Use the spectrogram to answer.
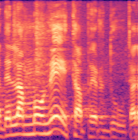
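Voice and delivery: usual speaking voice

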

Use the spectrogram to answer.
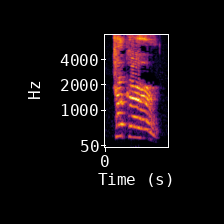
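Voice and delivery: high, glad call across the day room; calling out a name. Retold or imitated. Old vet spots his friend and calls his name, excited, high-pitched. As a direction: shout his nickname like you're happy to see him.

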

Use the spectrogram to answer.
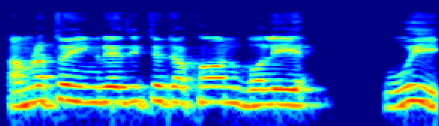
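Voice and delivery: ordinary talk, nothing marked

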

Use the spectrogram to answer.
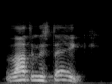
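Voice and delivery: high, loud, slow anguished plea; Narcissus calling out. Shown as a demonstration. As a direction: cry out to the fleeing reflection. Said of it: "Wat moet je niet doen?".

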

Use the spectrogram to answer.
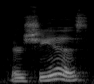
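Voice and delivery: plain reading voice

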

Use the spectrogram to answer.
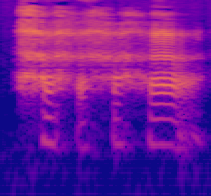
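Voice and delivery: low, slow villain chuckle; wolf chuckling at the lambs; sly wolf laugh. A narrator's reading. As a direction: laugh slowly like a hungry wolf.

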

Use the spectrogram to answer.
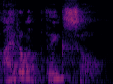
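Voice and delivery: soft, doubtful whisper. Acted. Little boy doubting the others, whispered. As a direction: breathe it doubtfully. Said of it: "He says".

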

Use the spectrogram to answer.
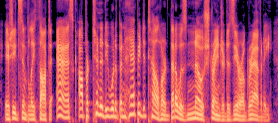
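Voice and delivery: ordinary delivery, nothing marked

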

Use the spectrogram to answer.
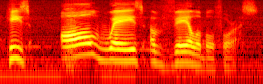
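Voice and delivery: "always" stretched slowly for emphasis; stress on always. Real, not acted. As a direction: slowly repeat it, drawing out "always". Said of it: "let me say it again".

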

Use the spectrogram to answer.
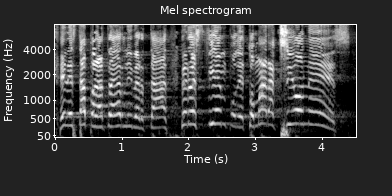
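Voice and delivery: loud, building full-force preaching. Real, not acted. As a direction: build to a high, urgent pulpit shout. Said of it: "Perdón que levante la voz". (prédica a voz en grito, cada vez más intensa)

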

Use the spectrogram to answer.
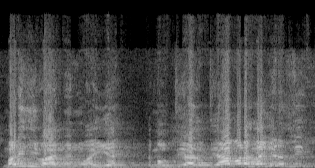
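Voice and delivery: loud, rising angry call upstairs; furious shout up the stairs. Acted. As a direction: yell out at whoever is there. Calling out to intruder upstairs.

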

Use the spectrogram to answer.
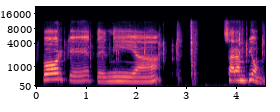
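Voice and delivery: very slow, drawn-out words with a long pause; slow dictation. Shown as a demonstration. Teacher writes an answer for pupils, very slow dictation. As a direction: compose aloud at writing speed. Makes up answer while writing.

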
